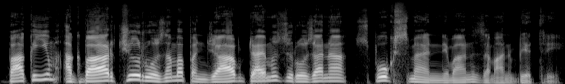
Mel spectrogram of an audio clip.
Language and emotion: Kashmiri, neutral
